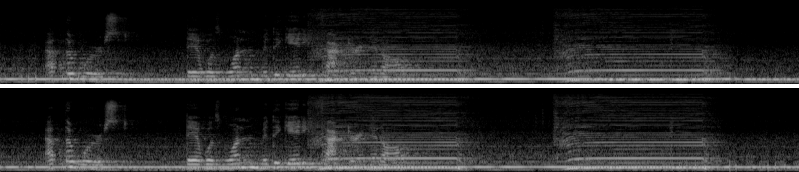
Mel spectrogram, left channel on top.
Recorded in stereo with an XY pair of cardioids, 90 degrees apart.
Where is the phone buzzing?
50° right, 5 m.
